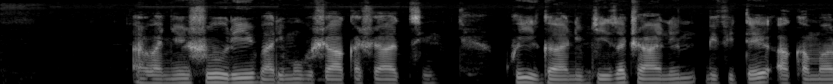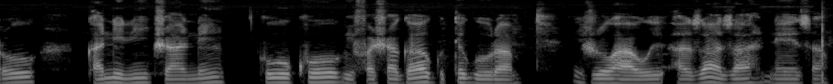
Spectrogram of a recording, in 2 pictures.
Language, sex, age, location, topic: Kinyarwanda, male, 50+, Musanze, education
